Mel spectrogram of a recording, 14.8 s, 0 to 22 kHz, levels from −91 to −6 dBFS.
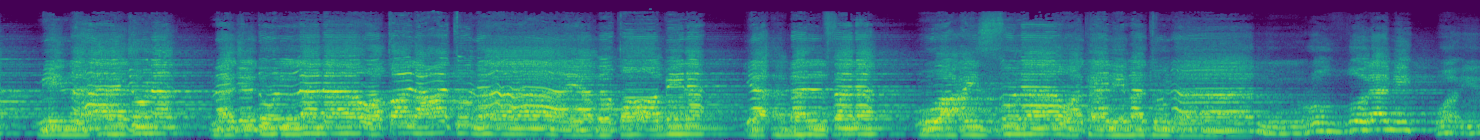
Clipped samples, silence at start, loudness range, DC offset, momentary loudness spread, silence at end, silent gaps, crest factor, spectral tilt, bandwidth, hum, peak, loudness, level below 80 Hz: under 0.1%; 0 s; 4 LU; under 0.1%; 11 LU; 0 s; none; 12 dB; -4.5 dB/octave; 16.5 kHz; none; -4 dBFS; -16 LUFS; -56 dBFS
